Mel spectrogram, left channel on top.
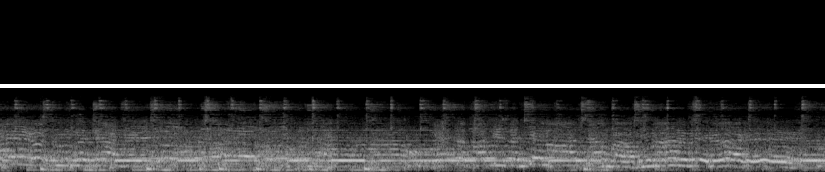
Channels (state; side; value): silent; left; digital silence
